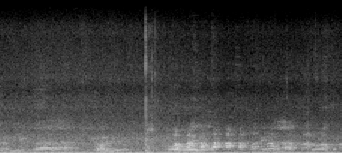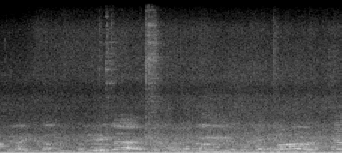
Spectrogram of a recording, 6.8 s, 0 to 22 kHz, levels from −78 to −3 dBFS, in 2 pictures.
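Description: A ground loop or nearby transformer is coupling the 60 Hz power line into the signal for the whole clip, producing mains hum: a steady low drone with some low harmonics, sitting only a few decibels below the sound itself and clearly audible beneath it.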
